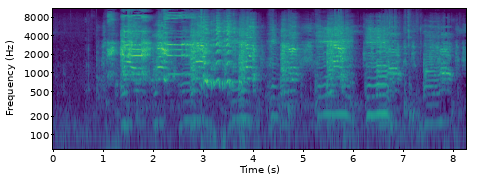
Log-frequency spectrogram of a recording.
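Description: Geese honk loudly and repeatedly.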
